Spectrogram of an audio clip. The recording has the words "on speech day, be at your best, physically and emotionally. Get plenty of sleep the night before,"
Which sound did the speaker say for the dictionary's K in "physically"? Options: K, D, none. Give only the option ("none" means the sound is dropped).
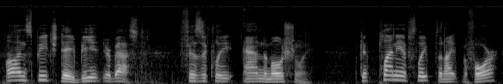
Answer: K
